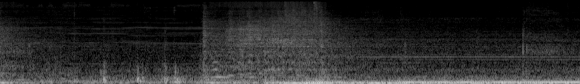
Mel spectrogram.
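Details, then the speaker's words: 1976 Lincoln Continental with a 460 V8, starting from cold: a short crank catches at about two seconds, then a deep, even rumble settles into a smooth, steady idle with no misses, which is normal. "i said that 460 runs smooth"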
